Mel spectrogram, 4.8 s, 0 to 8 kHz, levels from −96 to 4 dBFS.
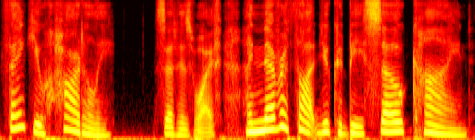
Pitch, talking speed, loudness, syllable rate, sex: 175 Hz, 175 wpm, -17 LUFS, 4.3 syllables/s, male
